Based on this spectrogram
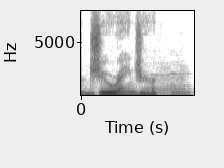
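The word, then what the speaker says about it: Jūranger: So, this was Kioru Senti Zoo Ranger or Jew Ranger as they pronounce it from 1992 using prehistoric creatures.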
